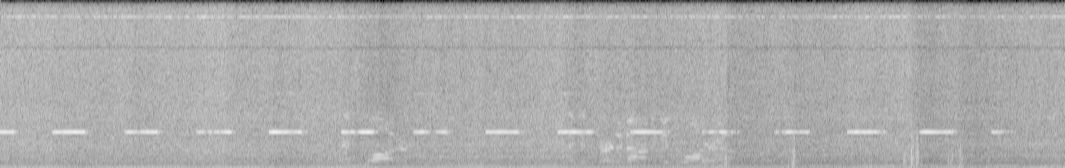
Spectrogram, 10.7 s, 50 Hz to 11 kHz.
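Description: A Luhrs 34 boat's inboard engines running steadily under way, a deep even drone. Over it, a short high electronic beep repeats about every 0.7 seconds.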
